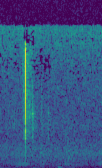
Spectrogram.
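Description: A single crisp keystroke clicks sharply on a computer keyboard as a web address is typed, followed by a faint soft tap, against a quiet background with no talking.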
